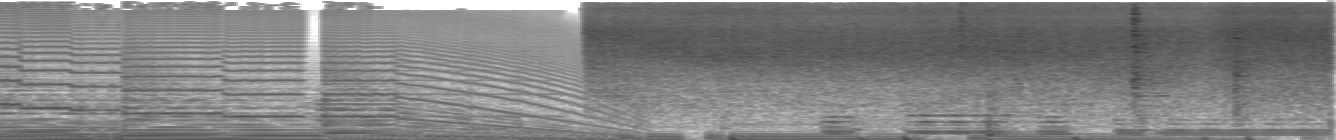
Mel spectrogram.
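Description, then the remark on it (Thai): Morning glory (water spinach) sizzles and hisses as it is stir-fried in a hot pan, with occasional scraping clatters, after a short burst of descending tonal music at the start. “ทำอะไรกินจ๊ะ หืมกลิ่นหอมไปถึงปากซอยเลยเนี่ย หลายอย่างเลยเพื่อนสาว นี่ ผักบุ้งไฟแดง”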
